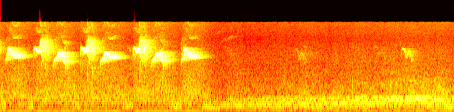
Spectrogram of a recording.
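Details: White-throated seedeater singing a fast series of about six bright, high, paired whistled notes over two seconds, then falling silent with only a faint distant chirp and low background hum.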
